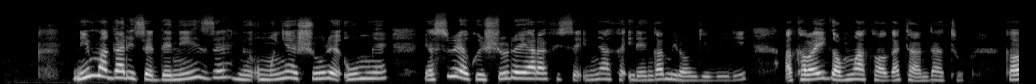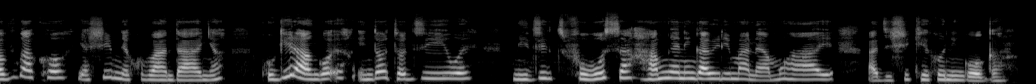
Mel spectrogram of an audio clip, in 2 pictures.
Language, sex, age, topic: Rundi, female, 25-35, education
